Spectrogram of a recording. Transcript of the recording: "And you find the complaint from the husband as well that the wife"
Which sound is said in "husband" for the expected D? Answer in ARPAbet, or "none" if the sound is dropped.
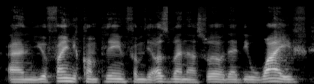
none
